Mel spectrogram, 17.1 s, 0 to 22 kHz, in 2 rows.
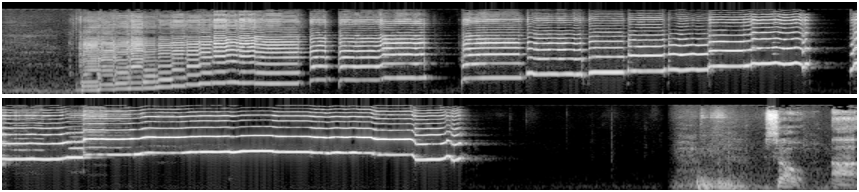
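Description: Tenor saxophone playing a G blues scale upward: a quick run out of the low register, then single notes climbing into the altissimo register, ending on a long held note at the top of the range that stops about 13 seconds in.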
